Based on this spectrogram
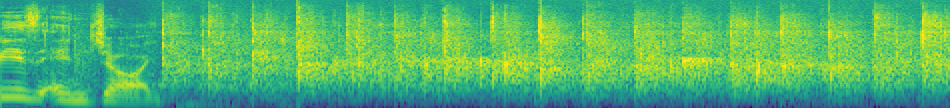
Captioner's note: applause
